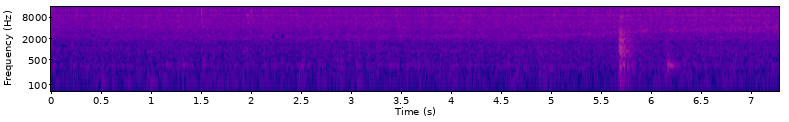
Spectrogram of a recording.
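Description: King prawns and aromatic lemon frying in a pan: a steady, loud, close sizzle with a brief sharp crackle and spit near the end.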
